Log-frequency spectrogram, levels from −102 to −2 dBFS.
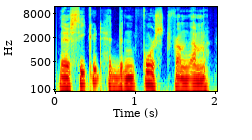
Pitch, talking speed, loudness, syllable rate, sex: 105 Hz, 205 wpm, -16 LUFS, 4.7 syllables/s, male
